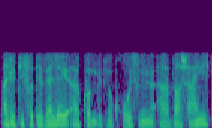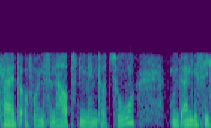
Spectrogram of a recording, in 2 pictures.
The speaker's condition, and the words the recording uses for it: None; typical speech.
